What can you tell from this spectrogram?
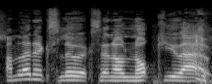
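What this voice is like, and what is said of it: British accent, Lennox Lewis impression. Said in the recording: “Jeez, British accent. ... That was a good accent, though, also.”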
